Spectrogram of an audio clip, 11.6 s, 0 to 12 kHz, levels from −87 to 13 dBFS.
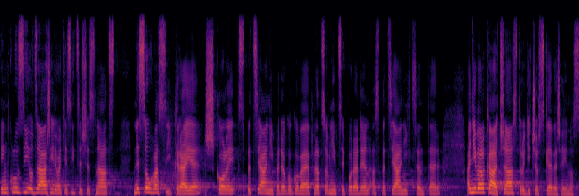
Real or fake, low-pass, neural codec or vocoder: fake; 10.8 kHz; autoencoder, 48 kHz, 128 numbers a frame, DAC-VAE, trained on Japanese speech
